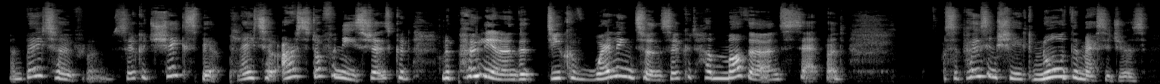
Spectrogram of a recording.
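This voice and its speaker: With a high, husky voice full of breath, a woman performs her own novel as an audiobook. The narration is expressive and dramatic, trailing off into hushed whispers at the close of each phrase.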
